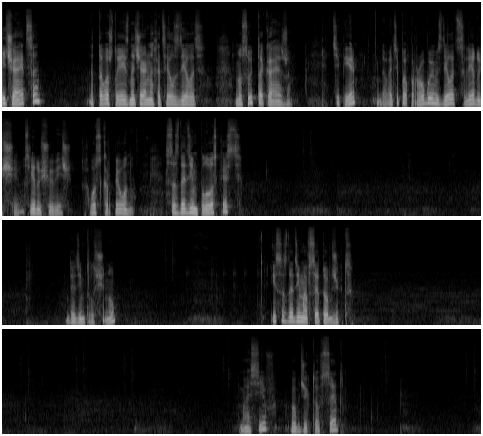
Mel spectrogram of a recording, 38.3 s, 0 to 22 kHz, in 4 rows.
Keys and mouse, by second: 0.0 middle drag, 2.6 middle click, 4.4 middle drag, 4.8-6.2 alt+middle drag, 6.5 drag, 6.6 middle drag, 7.2-8.2 middle drag, 9.4-9.9 middle drag, 10.9 middle click, 11.7 middle click, 12.4 click, 12.4 shift+s, 17.3 y, 19.0 click, 19.2 ctrl+alt+middle click, 19.7 e, 22.4 click, 22.9 alt+middle click, 23.6 middle click, 24.0 alt+middle click, 30.2-31.3 drag, 33.2 click, 34.0 click, 35.1 click, 36.4 click.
